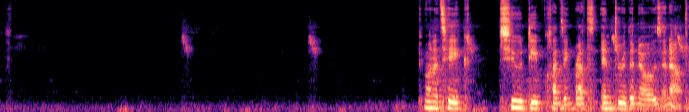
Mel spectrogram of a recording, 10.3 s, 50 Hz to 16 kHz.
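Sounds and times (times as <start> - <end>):
outdoor wind: 0.0 - 10.3
birds chirping: 2.7 - 3.0, 4.6 - 4.9, 6.3 - 10.3
traffic rumble: 6.0 - 10.3
speech: 6.4 - 10.3.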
